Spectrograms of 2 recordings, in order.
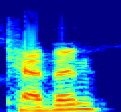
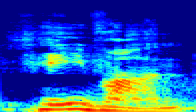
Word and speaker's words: Kayvon: And just make sure I get your, is it pronounced Kevin? I want to make sure. Or no, Kayvon? It's actually Kayvon. Like Kayvon. It's pronounced okay. Key to the van, but it's pronounced Kayvon.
